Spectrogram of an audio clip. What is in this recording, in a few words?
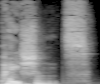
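"patience", British English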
